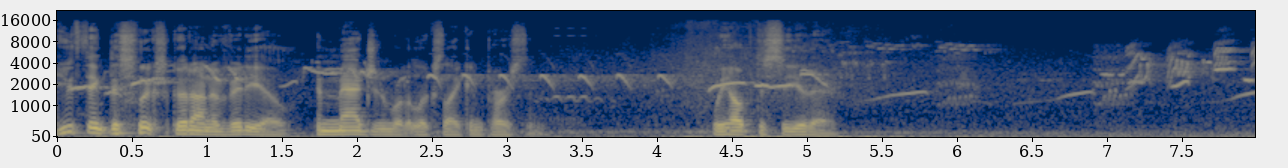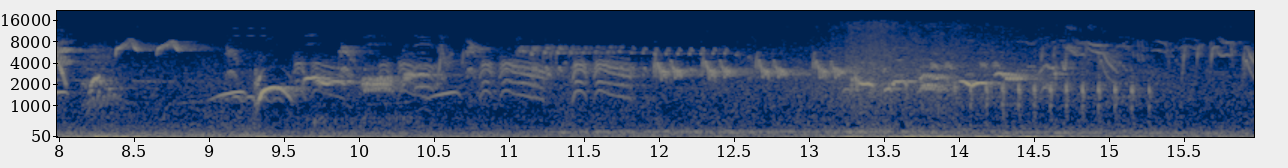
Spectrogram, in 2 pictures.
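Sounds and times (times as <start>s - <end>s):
bird trill: 0.0s - 15.9s
songbirds singing: 0.0s - 15.9s.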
